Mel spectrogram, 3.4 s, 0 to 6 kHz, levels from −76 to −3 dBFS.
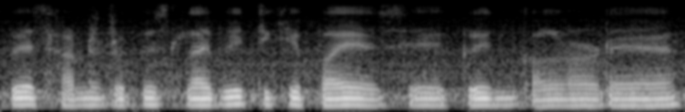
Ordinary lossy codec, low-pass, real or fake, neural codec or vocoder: none; 5.4 kHz; fake; vocoder, 44.1 kHz, 128 mel bands every 512 samples, BigVGAN v2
